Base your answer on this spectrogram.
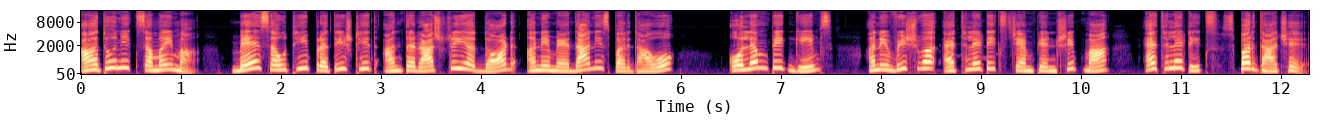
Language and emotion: Gujarati, neutral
